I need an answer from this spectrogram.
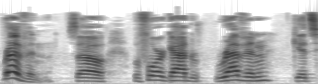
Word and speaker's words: Revan: I was pronouncing it Revan, but it's actually same here. Revan.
